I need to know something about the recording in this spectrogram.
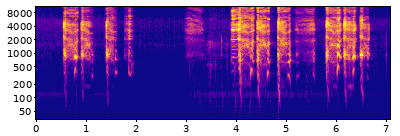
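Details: Person's prolonged coughing fit, about three minutes, interrupting their attempts to speak: repeated harsh coughs in clusters, about nine bursts, with brief pauses and throat clears between groups.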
